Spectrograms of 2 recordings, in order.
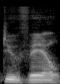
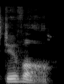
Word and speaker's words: Duvall: Sale was Adam du Duvall I enjoyed watching him you you were about to say like duil weren't you before you quick corrected yourself at the last minute it is Duvall right it's Duvall oh do oh man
